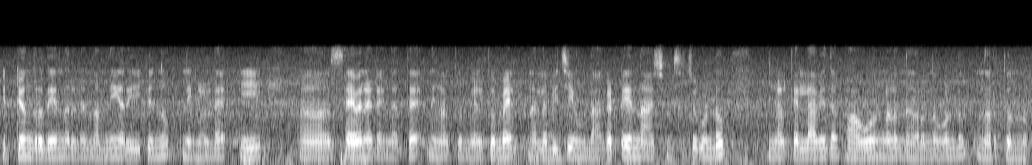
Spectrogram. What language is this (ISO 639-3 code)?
mal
